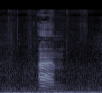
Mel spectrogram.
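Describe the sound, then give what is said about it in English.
Steady low engine and road rumble from inside a moving car runs throughout, with a brief voiced sound rising over it midway. “We are just driving.”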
